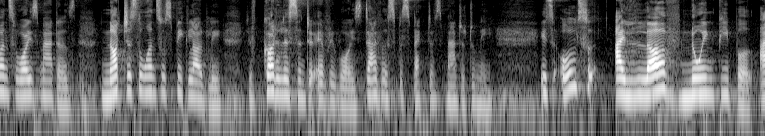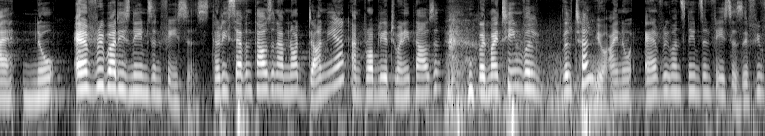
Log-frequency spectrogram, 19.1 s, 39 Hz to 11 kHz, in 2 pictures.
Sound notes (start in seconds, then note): 15.1 laugh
